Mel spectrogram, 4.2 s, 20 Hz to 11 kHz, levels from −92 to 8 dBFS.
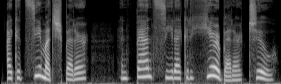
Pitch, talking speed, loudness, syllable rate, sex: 250 Hz, 170 wpm, -18 LUFS, 4.5 syllables/s, female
